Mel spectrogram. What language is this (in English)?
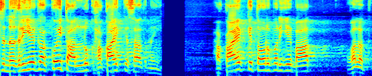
Urdu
